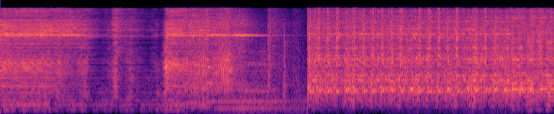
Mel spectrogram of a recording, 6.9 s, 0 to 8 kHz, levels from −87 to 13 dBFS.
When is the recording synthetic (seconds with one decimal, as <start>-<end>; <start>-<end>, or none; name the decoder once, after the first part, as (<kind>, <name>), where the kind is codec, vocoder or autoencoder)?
0.0-2.3 (vocoder, HiFi-GAN); 6.4-6.9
